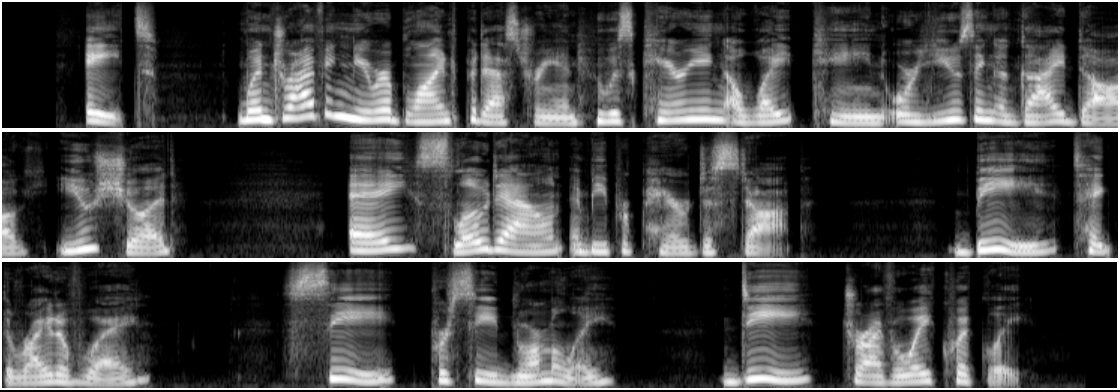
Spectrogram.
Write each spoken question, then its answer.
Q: When driving near a blind pedestrian who is carrying a white cane or using a guide dog, you should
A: The answer is letter A.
